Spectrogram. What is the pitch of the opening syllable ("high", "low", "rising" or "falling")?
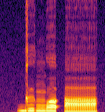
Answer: high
